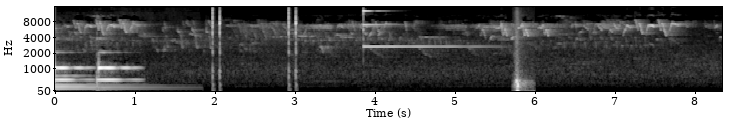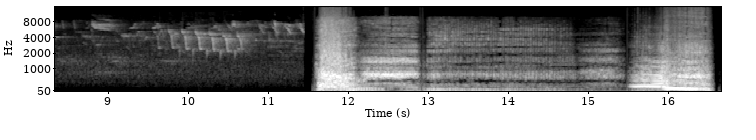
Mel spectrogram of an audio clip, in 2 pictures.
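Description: Faint birds chirp after a short chime fades out. About twelve seconds in a lion roars loudly and the call tails away over a few seconds, and a second roar near the end falls in pitch.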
